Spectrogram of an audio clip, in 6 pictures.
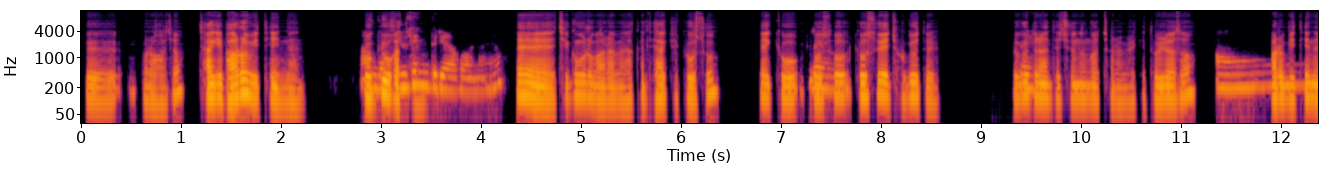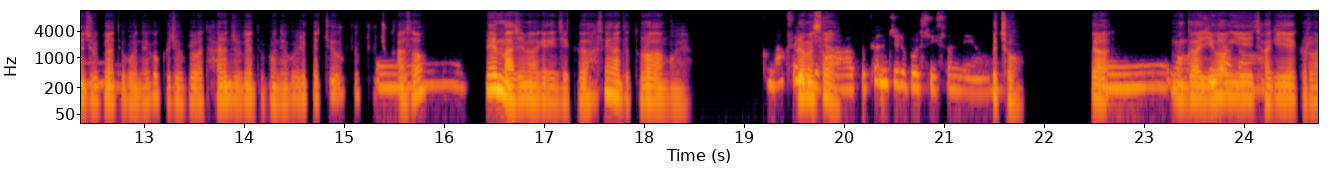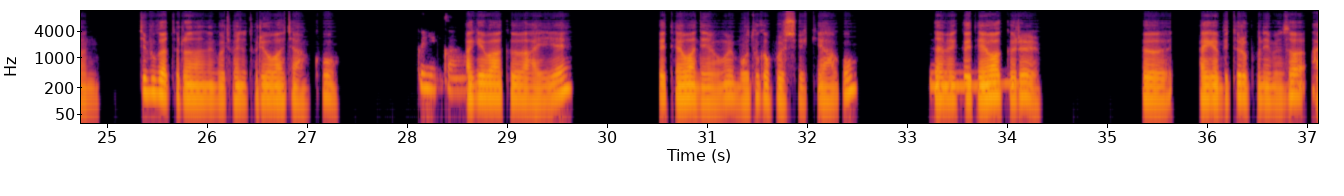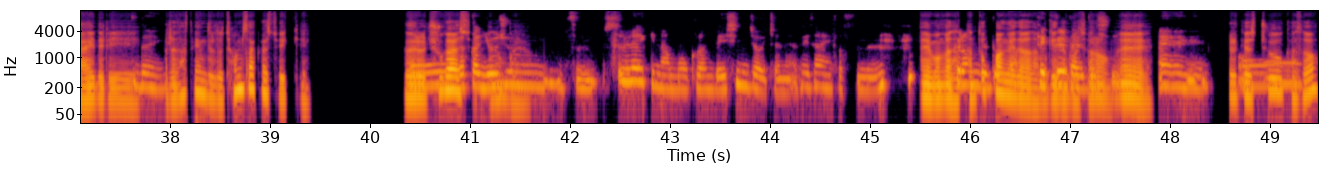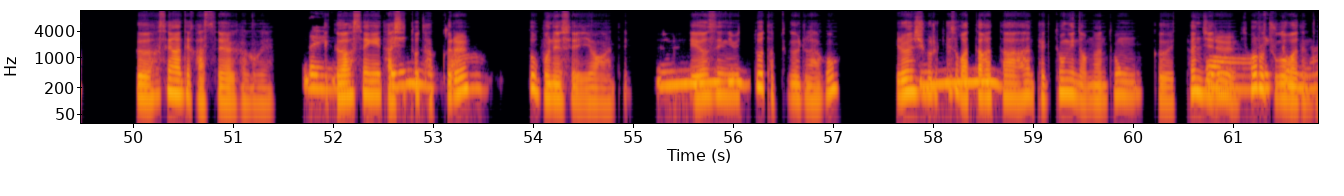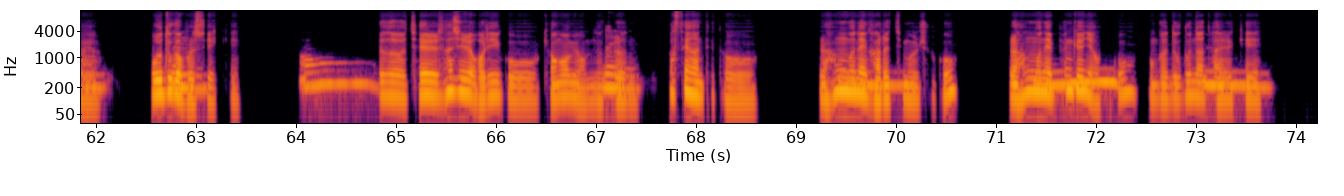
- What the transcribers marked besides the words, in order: tapping; laugh; other background noise
- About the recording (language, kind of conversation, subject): Korean, unstructured, 역사적인 장소를 방문해 본 적이 있나요? 그중에서 무엇이 가장 기억에 남았나요?
- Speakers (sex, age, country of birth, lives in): female, 35-39, South Korea, South Korea; male, 35-39, South Korea, France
